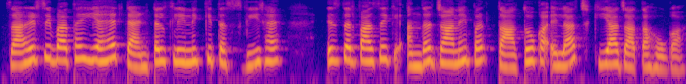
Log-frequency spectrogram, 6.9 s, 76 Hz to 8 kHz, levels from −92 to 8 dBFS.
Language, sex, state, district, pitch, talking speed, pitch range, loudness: Hindi, female, Uttar Pradesh, Hamirpur, 265 Hz, 190 wpm, 220-280 Hz, -19 LUFS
